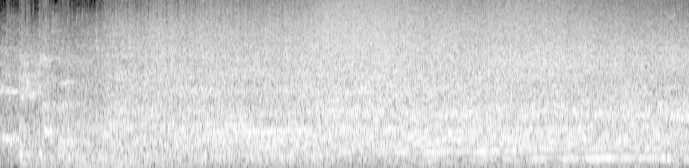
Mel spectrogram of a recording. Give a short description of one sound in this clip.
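Drag racing cars roar away from the start line at full throttle.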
